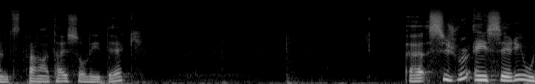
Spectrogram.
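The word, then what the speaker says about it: deque: Après ça, ça se prononce deck et non pas DQ. Ne demandez pas pourquoi, mais c'est le même dans tous les langages.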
